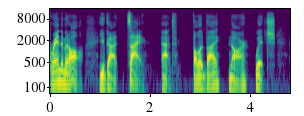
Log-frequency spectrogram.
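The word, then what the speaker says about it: 在: First, we have zai. That's a 4th tone.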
